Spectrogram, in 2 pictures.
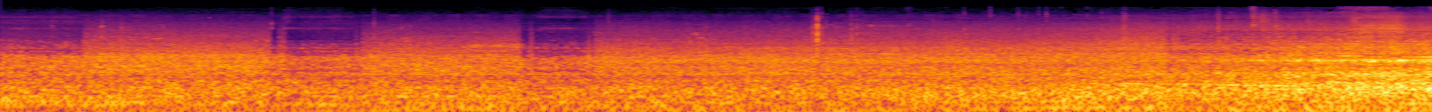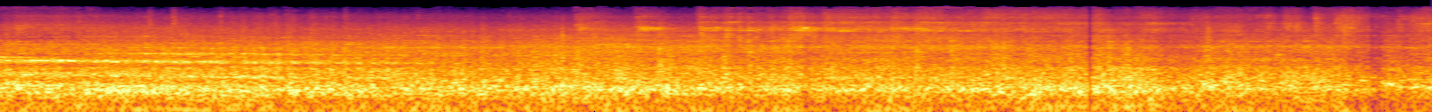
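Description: Standard-gauge freight train passing close by, its wagons clattering over the rails, louder from about halfway through. Wavering squeals from the wheels come in after the middle.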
